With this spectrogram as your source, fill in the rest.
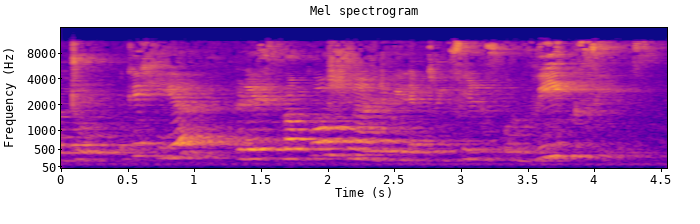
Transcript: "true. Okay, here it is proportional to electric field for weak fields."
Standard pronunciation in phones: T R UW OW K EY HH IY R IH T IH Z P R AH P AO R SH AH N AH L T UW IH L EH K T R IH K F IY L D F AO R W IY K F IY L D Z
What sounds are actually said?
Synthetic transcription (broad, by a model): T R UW OW K EY HH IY R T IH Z P R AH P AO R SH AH N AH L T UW IH L EH K T R IH K F IY L D F AO R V IY K F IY L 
